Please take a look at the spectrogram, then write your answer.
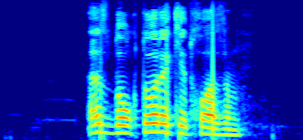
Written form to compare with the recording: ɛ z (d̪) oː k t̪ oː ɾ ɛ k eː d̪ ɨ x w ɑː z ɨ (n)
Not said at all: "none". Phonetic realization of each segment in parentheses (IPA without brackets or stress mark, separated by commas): d̪, m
